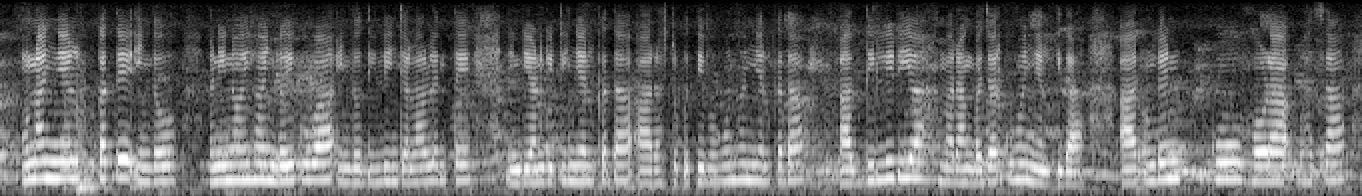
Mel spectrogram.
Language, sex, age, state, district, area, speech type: Santali, female, 45-60, West Bengal, Birbhum, rural, spontaneous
